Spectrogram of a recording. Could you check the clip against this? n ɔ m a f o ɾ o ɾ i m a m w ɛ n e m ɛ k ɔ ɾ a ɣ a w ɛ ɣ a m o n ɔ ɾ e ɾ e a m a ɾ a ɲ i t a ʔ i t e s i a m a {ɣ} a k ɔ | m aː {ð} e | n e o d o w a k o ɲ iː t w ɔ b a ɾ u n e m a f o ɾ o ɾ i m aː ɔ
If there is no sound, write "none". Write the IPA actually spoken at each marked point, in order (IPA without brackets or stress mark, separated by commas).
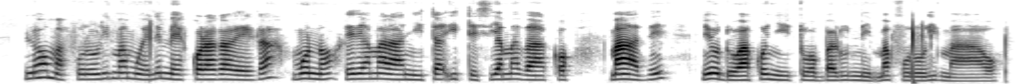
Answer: ð, ð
